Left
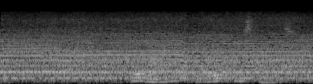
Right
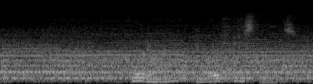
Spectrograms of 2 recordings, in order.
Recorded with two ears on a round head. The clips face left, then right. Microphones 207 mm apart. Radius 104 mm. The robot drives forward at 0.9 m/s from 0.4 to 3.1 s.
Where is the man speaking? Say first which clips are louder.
Even; 5° left (ahead or behind), 3 m.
